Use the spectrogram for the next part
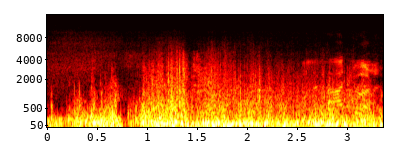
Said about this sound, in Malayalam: നല്ല കാറ്റുമാണ്.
